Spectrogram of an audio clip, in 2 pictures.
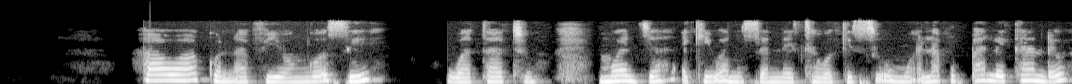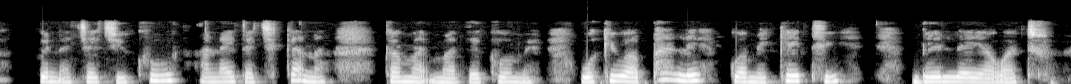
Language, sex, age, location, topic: Swahili, female, 25-35, Nakuru, government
